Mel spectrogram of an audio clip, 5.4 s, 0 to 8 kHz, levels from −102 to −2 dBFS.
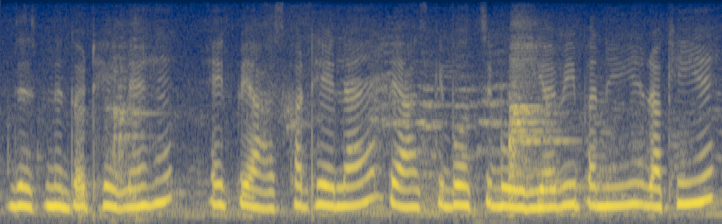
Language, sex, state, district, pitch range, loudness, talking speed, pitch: Hindi, female, Madhya Pradesh, Bhopal, 245-270 Hz, -14 LUFS, 210 wpm, 255 Hz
